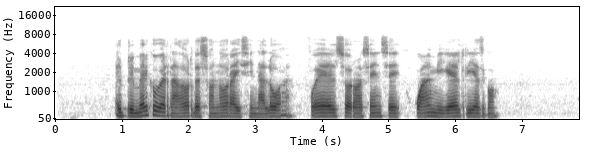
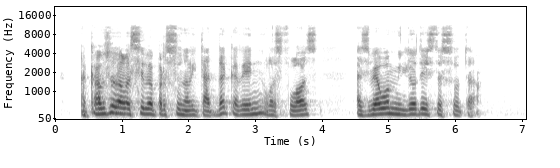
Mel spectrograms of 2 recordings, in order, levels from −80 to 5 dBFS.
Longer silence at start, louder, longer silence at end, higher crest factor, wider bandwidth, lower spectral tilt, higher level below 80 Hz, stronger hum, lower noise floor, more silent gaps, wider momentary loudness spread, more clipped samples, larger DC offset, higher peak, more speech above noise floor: first, 0.9 s vs 0.4 s; first, -19 LUFS vs -26 LUFS; first, 1.25 s vs 0.75 s; about the same, 18 dB vs 18 dB; second, 7.8 kHz vs 11.5 kHz; about the same, -6.5 dB/octave vs -5.5 dB/octave; first, -58 dBFS vs -74 dBFS; neither; second, -64 dBFS vs -74 dBFS; neither; second, 7 LU vs 15 LU; neither; neither; first, -2 dBFS vs -8 dBFS; about the same, 45 dB vs 48 dB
